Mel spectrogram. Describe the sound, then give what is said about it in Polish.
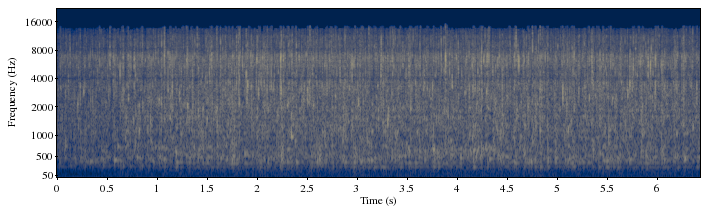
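Water from a fountain trickles and splashes steadily, a continuous bright, fizzy rush at an even moderate level, with no voices. “I dlatego ona jest tak w poprzek ustawiona, gdzie widać wodę, gdzie widać fontannę.”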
